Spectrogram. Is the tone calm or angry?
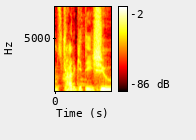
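angry. It is said in an angry tone.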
